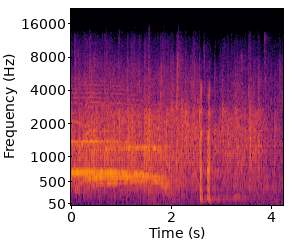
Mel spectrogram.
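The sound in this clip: Audience applause welcoming three people onto a stage: dense, continuous clapping that stays full for about two seconds, then thins into a looser patter toward the end.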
